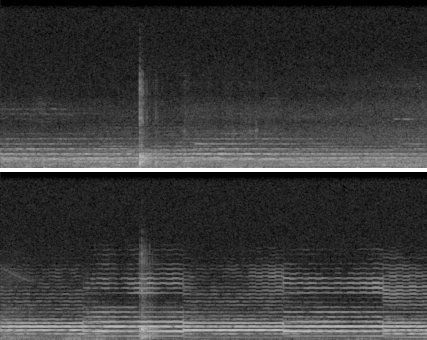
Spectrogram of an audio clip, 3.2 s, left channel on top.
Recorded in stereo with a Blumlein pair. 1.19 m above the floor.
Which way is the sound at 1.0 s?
60° left.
